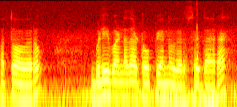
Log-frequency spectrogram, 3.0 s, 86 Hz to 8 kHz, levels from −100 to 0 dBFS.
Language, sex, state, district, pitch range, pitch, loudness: Kannada, male, Karnataka, Bangalore, 110-125 Hz, 115 Hz, -14 LUFS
